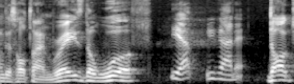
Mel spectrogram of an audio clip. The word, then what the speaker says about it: Raise the Woof: Raise the Woof.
